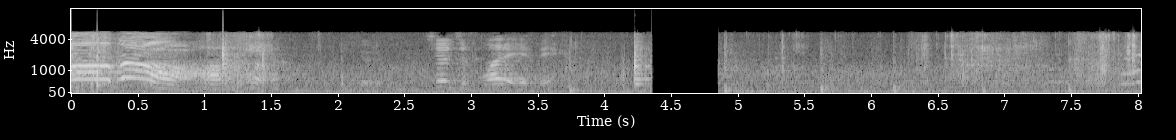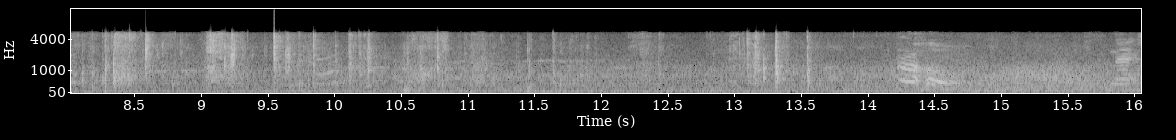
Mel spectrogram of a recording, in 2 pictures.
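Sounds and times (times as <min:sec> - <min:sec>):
hockey sticks clacking on concrete: 0:00.0 - 0:02.0, 0:05.3 - 0:14.0.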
